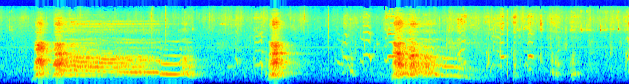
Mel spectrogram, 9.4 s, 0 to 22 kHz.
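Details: On their first outing, 18 January 2015, Bull Terrier puppies give high, drawn-out whines that bend downward, with short yelps between them.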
